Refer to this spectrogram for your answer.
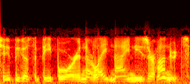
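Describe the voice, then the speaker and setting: Noticeable background noise is heard throughout. Over it, a man talks at a medium pitch. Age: 60s. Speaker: radio host and physician. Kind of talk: talk radio commentary. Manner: halting, many repeated words and fillers.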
